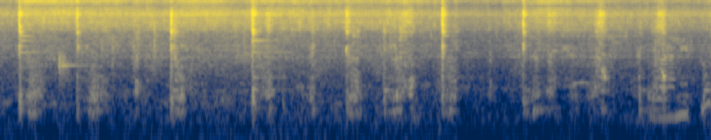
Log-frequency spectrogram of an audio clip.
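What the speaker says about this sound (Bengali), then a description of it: "এবার এই কুচনো পেঁয়াজগুলো দিয়ে দেবো।" Chopped onions go into hot oil in a frying pan for a Bengali chicken curry, giving a steady close sizzle broken by repeated sharp scrapes and clicks of stirring, with no talking.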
